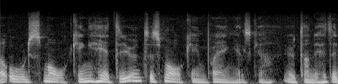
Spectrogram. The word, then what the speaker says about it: smoking: Ja, det traditionella svenska uttalet som fortfarande gäller är smoking.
